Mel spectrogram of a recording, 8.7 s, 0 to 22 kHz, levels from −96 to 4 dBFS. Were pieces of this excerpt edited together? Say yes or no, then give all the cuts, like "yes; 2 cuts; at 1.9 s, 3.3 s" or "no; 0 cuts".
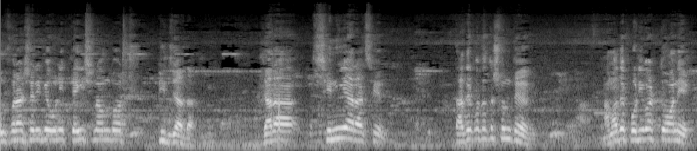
no; 0 cuts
